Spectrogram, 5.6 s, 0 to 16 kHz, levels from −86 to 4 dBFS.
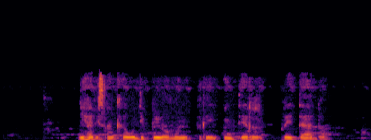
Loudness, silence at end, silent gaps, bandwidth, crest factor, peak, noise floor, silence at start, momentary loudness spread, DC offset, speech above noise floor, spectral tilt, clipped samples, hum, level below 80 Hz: -28 LUFS; 0.65 s; none; 8 kHz; 16 dB; -12 dBFS; -72 dBFS; 1.15 s; 10 LU; under 0.1%; 45 dB; -5 dB/octave; under 0.1%; none; -68 dBFS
